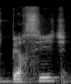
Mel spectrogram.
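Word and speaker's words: Prcić: nom qu'on me dise qu'il manque des voyelles à l'intérieur mais non c'est ça se prononce persique et je pense que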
